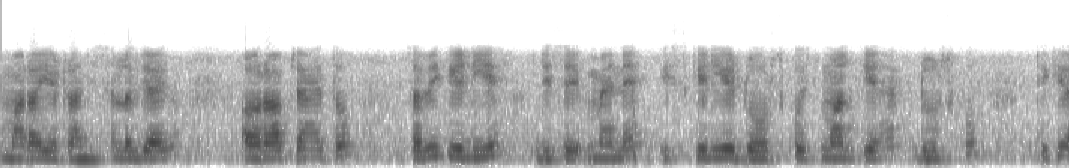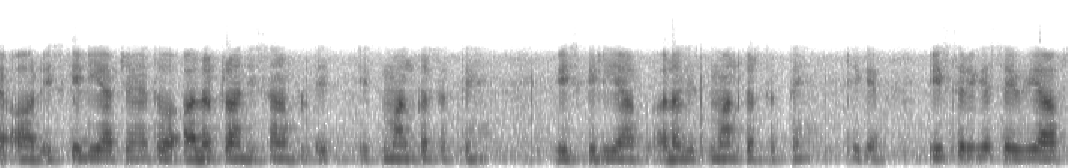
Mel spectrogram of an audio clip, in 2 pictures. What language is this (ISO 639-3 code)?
hin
